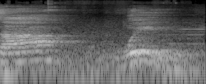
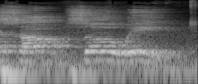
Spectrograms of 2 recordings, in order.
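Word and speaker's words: Samhain: celtic festival of samain Okay pronounce sa Wing or so Wing which Mark the end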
